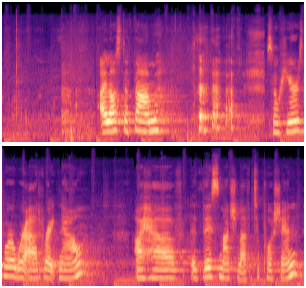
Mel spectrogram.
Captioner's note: laughing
